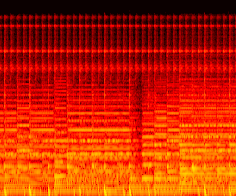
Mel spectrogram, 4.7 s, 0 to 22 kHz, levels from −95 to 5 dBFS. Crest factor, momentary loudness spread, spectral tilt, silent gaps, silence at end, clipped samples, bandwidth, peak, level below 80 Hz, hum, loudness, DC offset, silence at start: 16 dB; 3 LU; -4.5 dB/octave; none; 0 s; under 0.1%; 17.5 kHz; -12 dBFS; -36 dBFS; none; -28 LUFS; under 0.1%; 0 s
